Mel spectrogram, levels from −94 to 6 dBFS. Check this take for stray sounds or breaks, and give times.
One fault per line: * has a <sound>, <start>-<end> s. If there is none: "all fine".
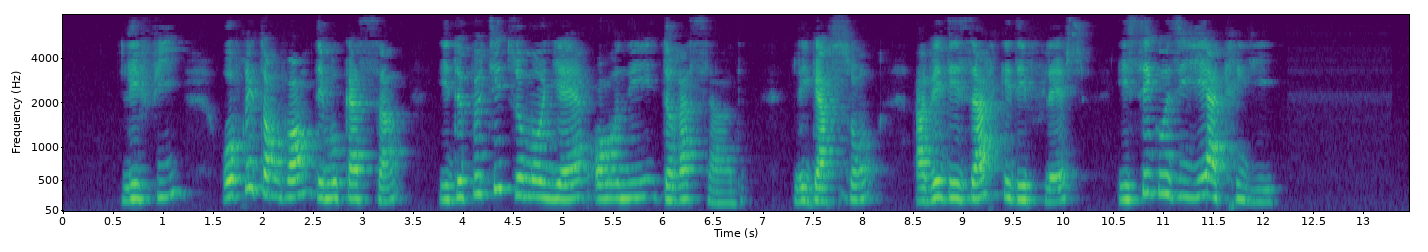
all fine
